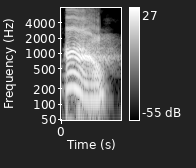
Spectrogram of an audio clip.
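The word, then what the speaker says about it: hour: अब यहां पर एच साइलेंट है और वो कॉन्सोनेंट है, वोवल नहीं है, लेकिन हम क्योंकि आर से उसको प्रोनाउंस करते हैं, एच साइलेंट है, ओ वोवल है, तो इसलिए उससे पहले एन लगा देंगे।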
